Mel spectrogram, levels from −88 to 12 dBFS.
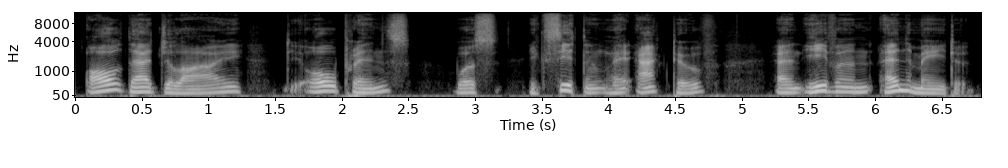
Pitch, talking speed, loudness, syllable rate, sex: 140 Hz, 105 wpm, -20 LUFS, 4.4 syllables/s, male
